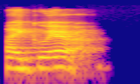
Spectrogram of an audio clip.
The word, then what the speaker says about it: Baiguerra: And on the show today, I have the lovely Paul Baiguerra. Did I get it right? – You did that well.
